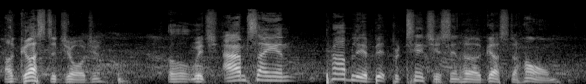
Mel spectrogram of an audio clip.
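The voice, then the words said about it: Put-on Georgia Southern accent. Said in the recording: “Good good Georgia accent right there ... It's basically me doing an imitation of Charlize Theron in Bagger Vance being from Savannah”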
